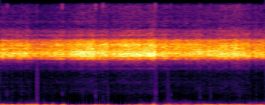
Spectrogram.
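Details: Several crickets (jhiji poka) in a tree beside a canal in a Sundarban village at midday give a strange, very shrill sound: a steady, unbroken high-pitched drone that fills the clip over heavy low wind rumble from a blowing breeze.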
